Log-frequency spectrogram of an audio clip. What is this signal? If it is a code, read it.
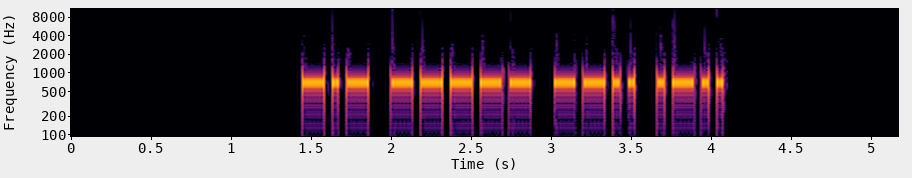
Morse code, heard as a keyed tone, about 26 wpm, 700 Hz. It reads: K0ZL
